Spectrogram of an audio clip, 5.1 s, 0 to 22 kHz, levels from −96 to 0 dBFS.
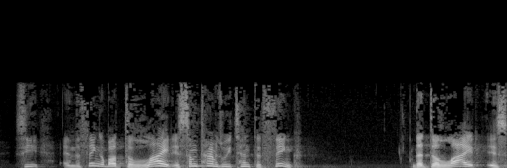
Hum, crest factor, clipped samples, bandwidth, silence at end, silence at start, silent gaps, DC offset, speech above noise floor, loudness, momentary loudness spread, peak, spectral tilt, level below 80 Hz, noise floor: none; 22 dB; under 0.1%; 11.5 kHz; 0 s; 0.2 s; none; under 0.1%; 45 dB; -25 LUFS; 16 LU; -6 dBFS; -4 dB/octave; -72 dBFS; -70 dBFS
